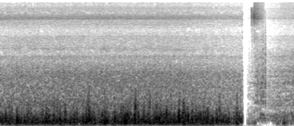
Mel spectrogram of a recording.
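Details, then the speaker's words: Air conditioner (Midea/Hisense/Electroline/Beko type) after control board repair, outdoor unit: steady low whooshing fan with even motor hum, no knocks or rattles, then it cuts off; motor and fan running again normally, repair successful. "E come potete sentire il motore è partito."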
